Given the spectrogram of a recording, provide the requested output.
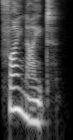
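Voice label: "finite", British English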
